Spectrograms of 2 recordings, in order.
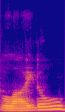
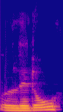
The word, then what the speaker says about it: Lidl: um thing where um sometimes older people call it lidle but here in the Netherlands it really is called little because that's the Dutch how you would pronounce it in Dutch but I don't know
